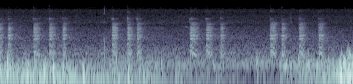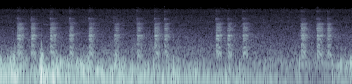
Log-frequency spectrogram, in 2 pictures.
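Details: Squirrel calling for a mate in a mango orchard, chanced upon during a walk: sharp clicking chucks in quick bursts of three or four, bursts following one another roughly every second, over low rumbling handling and footstep noise.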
